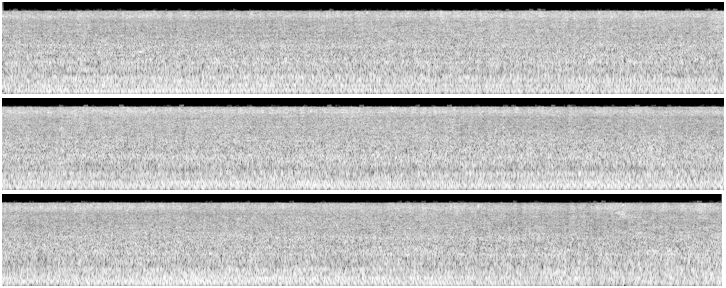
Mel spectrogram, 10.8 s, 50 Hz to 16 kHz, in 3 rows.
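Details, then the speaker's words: Cub Cadet 5 24 snowblower running after weak-drive repair, drive now much stronger: steady, even mid-pitched engine drone with no misses or knocks; running healthy. "Yeah, much stronger."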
